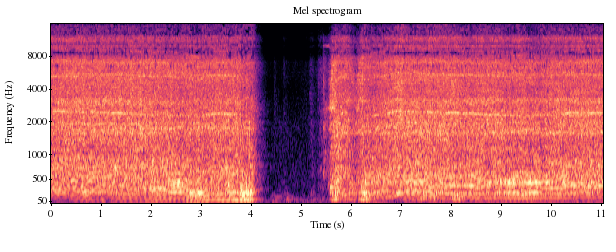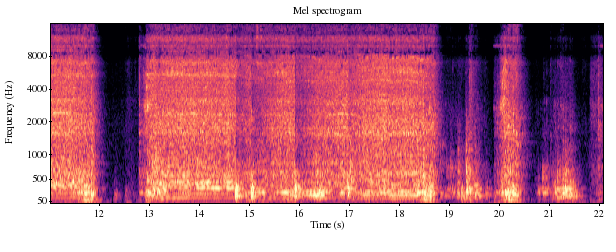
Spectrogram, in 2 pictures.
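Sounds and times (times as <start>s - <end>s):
power saw cutting: 0.0s - 4.2s, 5.5s - 12.1s, 12.8s - 18.8s.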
